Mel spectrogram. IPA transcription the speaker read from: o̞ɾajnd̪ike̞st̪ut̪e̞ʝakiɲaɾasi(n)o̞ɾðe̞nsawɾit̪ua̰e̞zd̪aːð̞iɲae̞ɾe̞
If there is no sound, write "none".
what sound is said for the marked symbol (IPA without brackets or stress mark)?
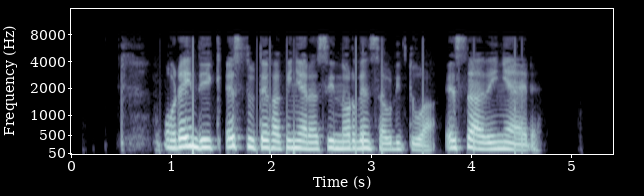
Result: n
